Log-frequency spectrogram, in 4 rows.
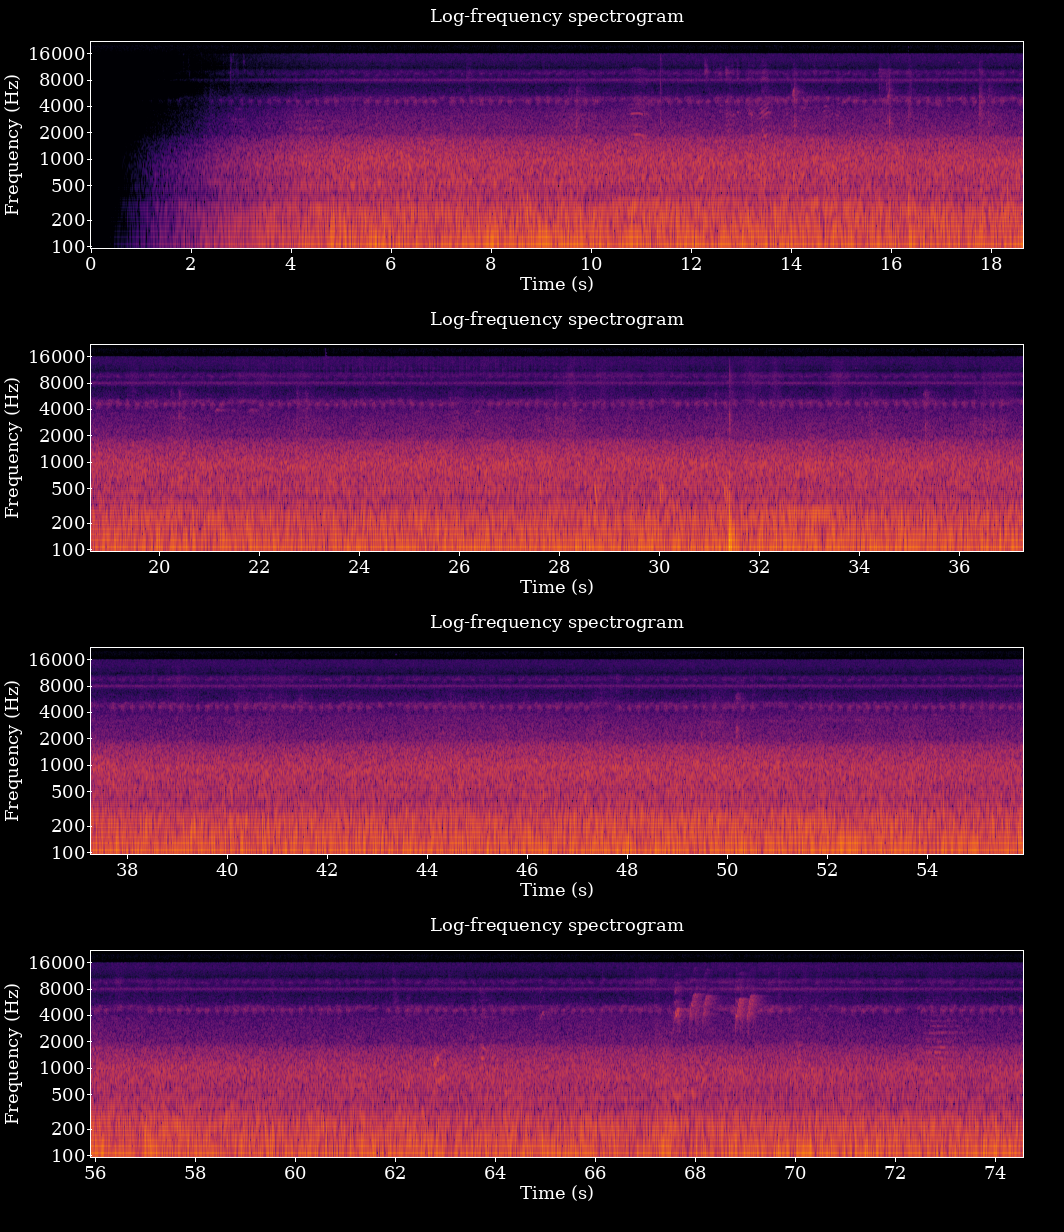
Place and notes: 대한민국 서울특별시 서초구 반포본동 1107 - Banpo Jugong Apartment, Cricket, Street
Banpo Jugong Apartment, Cricket, Street
반포주공1단지, 저녁, 풀벌레, 자동차
8 September, 17:59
